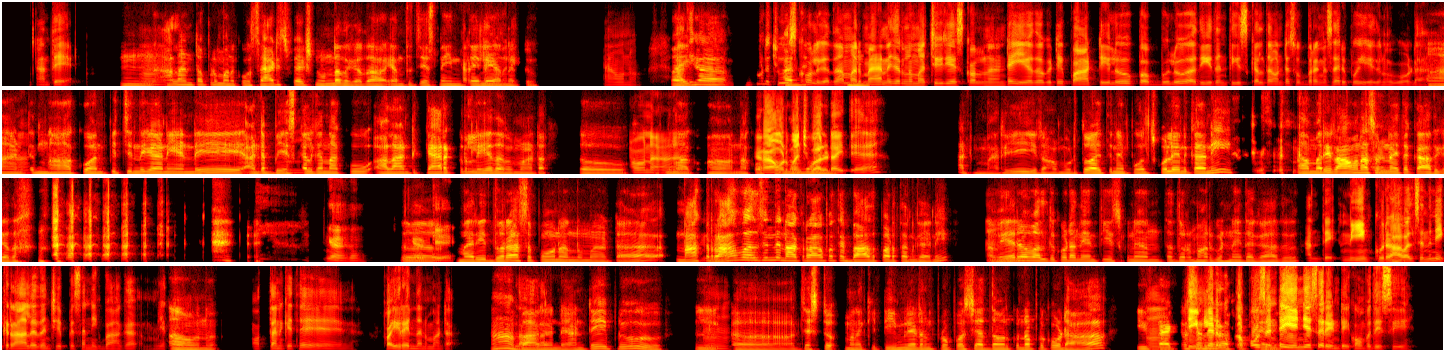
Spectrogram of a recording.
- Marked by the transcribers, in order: in English: "సాటిస్‌ఫాక్షన్"; in English: "బేసికల్‌గా"; in English: "క్యారెక్టర్"; in English: "సో"; laugh; chuckle; other background noise; in English: "జస్ట్"; in English: "టీమ్ లీడర్‌ని ప్రపోజ్"; in English: "టీమ్ లీడర్‌గా ప్రపోజ్"
- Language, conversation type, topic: Telugu, podcast, ఒక ఉద్యోగం నుంచి తప్పుకోవడం నీకు విజయానికి తొలి అడుగేనని అనిపిస్తుందా?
